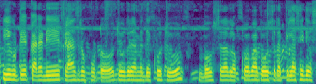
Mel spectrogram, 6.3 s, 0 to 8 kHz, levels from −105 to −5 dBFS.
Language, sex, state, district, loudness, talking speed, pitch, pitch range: Odia, male, Odisha, Malkangiri, -13 LUFS, 170 wpm, 155 Hz, 150-160 Hz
